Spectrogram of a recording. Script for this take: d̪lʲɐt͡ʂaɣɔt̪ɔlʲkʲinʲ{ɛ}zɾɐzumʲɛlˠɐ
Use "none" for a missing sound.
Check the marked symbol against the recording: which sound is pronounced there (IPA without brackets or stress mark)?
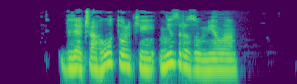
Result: ɛ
